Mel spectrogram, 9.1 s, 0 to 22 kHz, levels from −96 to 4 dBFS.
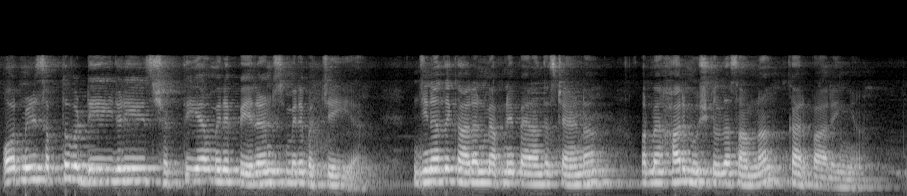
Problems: none marked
